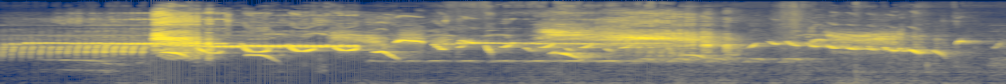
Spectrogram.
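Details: Common iora, male and female, calling for luring: a fast even trill gives way to bouncing looped whistles, then a long low steady whistle and scattered falling notes.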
